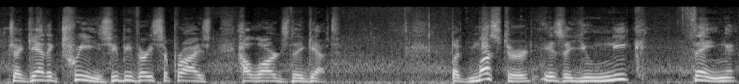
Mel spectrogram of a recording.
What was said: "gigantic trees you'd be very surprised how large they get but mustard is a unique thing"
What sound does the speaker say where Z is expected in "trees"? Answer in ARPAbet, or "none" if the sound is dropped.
Z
